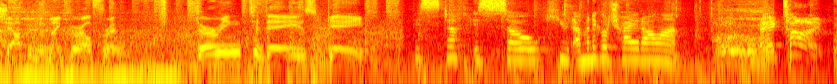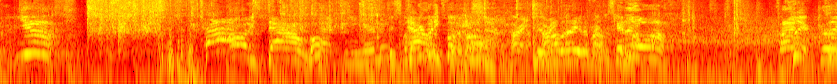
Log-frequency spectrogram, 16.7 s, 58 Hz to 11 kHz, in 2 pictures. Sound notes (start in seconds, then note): 9.2 crashing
